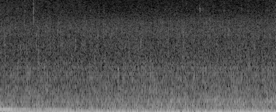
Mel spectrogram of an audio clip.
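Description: Faint, steady hiss of background noise (room tone), with no distinct event; a low hum dims at the start.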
